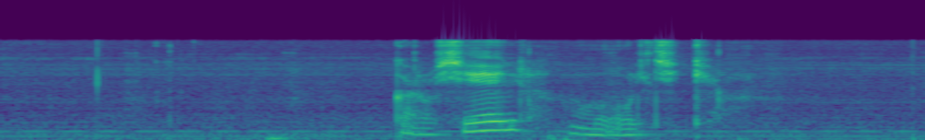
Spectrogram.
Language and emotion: Russian, sad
